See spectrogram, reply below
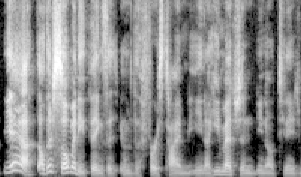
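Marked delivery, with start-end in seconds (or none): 0.0-0.5 big burst of laughter; loud laugh. Real, not acted.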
